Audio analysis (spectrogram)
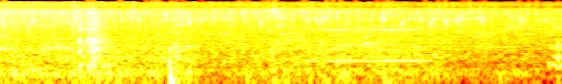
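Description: Onions sauté in a pan for ginataang crabs, a soft steady sizzle and crackle running throughout with an occasional clink, faint and close.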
